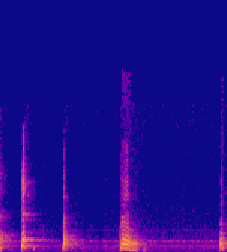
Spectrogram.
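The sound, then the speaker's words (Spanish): A voice imitates a hen clucking: five short, separate clucks spread unevenly over a few seconds, one slightly longer and more drawn out, clear against silence. “Deja de cacarear.”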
